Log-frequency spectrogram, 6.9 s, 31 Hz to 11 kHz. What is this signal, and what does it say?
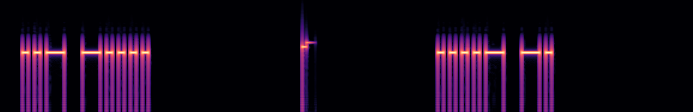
Morse code, heard as a keyed tone, about 20 wpm, 700 Hz. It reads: U6 4N
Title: All Cut Numbers - 2-Digit 20wpm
